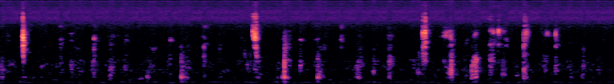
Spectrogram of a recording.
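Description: A person chewing roasted vegetables close to the microphone: irregular short mouth clicks and smacks, several a second.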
